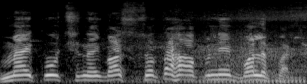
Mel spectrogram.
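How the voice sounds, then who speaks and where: A man's high pitch, varying in an ordinary way, is heard through noticeable background noise. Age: 60s. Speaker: retired teacher. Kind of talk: interview.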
